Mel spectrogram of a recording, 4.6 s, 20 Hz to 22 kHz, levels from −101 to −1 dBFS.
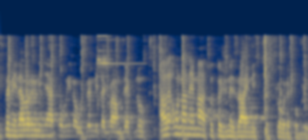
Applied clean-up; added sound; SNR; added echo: classical method log-MMSE.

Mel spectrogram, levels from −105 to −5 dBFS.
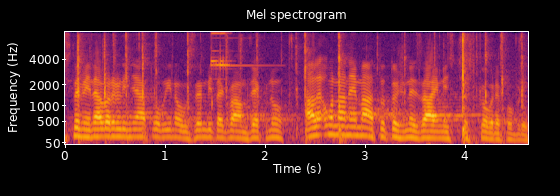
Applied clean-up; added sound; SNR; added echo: none; Computer keyboard + Tools; 9 dB; none.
